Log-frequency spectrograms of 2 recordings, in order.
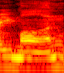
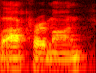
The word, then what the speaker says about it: Ahriman: big speaker for our Iman which is an improper pronunciation of ockerman learn to use the Semitic language if you're going to use name from the somatic region anyway on top of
